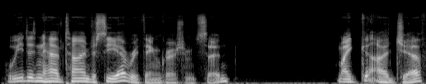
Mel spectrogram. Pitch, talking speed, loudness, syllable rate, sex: 115 Hz, 170 wpm, -18 LUFS, 5.1 syllables/s, male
